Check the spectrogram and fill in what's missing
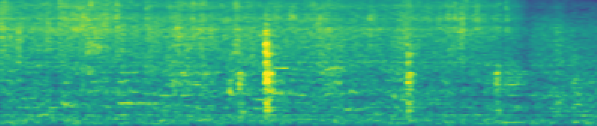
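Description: Sabudana khichdi is stirred in a pan, a soft steady sizzle broken by a couple of light scraping clicks from the spoon, faint and without speech.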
